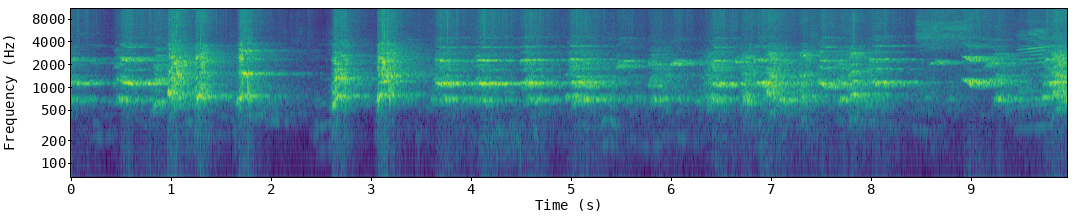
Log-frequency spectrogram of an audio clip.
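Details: Small dogs and puppies in a shelter kennel mix sharp barks with high, wavering whines and yips, several voices overlapping throughout.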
